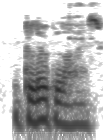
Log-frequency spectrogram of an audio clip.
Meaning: to make something global in scope, as: 1. To internationalize to a worldwide or near-worldwide degree 2. To generalize to a comprehensive or even exhaustive degree
- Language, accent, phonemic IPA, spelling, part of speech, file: English, Southern England, /ˈɡləʊ.bə.laɪz/, globalize, verb, LL-Q1860 (eng)-globalize.wav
